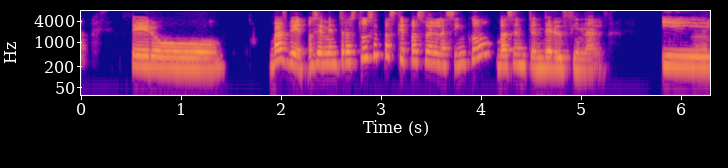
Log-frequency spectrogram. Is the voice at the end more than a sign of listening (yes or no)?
no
